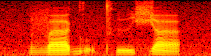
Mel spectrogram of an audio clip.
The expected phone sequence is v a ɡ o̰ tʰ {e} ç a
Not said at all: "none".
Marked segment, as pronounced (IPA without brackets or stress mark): ɨ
